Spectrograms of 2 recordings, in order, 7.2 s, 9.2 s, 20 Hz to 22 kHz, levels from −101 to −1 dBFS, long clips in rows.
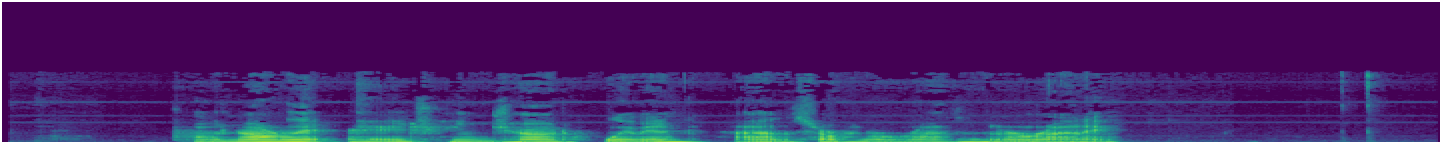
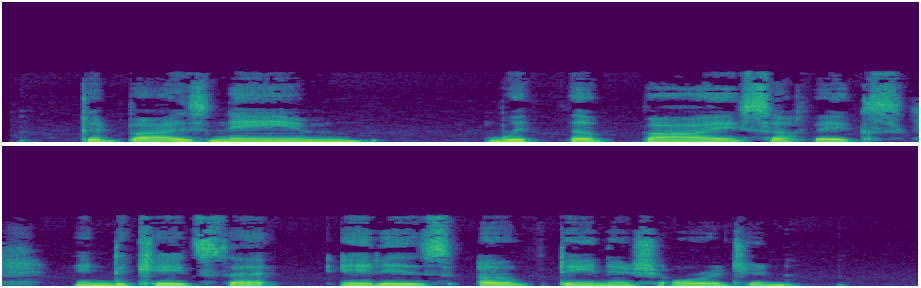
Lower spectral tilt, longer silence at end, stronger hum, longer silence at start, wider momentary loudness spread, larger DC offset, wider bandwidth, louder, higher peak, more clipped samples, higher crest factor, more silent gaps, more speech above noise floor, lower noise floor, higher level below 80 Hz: first, -8.5 dB/octave vs -5.5 dB/octave; first, 1.6 s vs 0.65 s; neither; first, 0.85 s vs 0.4 s; first, 11 LU vs 8 LU; neither; about the same, 11 kHz vs 11.5 kHz; about the same, -24 LUFS vs -24 LUFS; first, -4 dBFS vs -8 dBFS; neither; about the same, 20 dB vs 18 dB; neither; second, 48 dB vs 53 dB; second, -71 dBFS vs -76 dBFS; first, -40 dBFS vs -64 dBFS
